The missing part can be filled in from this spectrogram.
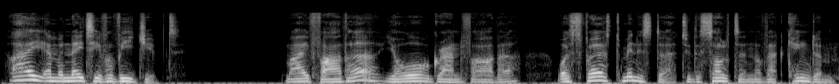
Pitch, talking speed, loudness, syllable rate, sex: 135 Hz, 135 wpm, -17 LUFS, 4.2 syllables/s, male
